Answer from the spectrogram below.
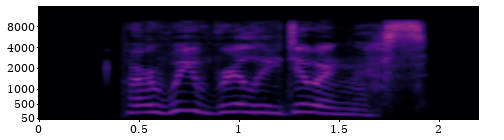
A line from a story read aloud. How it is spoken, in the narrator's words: Maria asked as she looked anxiously at Alan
